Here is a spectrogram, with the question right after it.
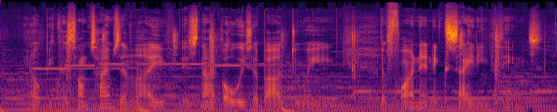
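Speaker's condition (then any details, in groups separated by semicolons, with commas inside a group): No condition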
